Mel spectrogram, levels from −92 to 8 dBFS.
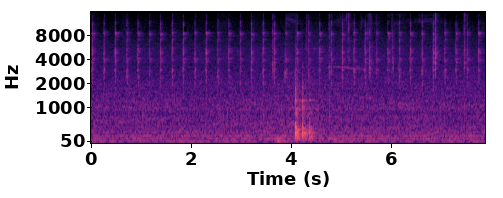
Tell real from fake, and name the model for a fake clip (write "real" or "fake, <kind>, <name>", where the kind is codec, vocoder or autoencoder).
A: real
